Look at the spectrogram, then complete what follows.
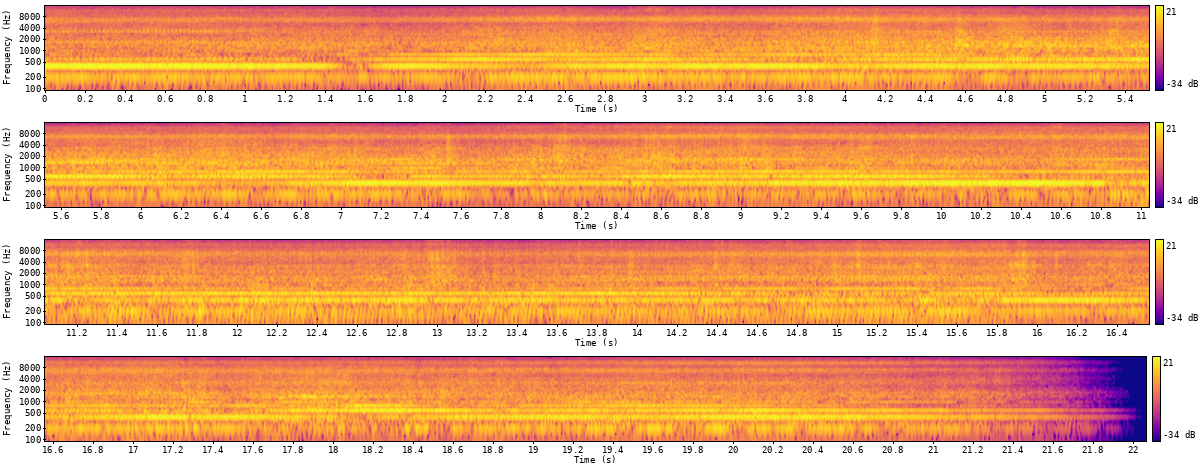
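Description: Industrial straw-shredding plant running: its electric motors, shredder drum and fan make a loud, steady machine hum with a strong low drone and a higher whine over it. It fades out near the end.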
